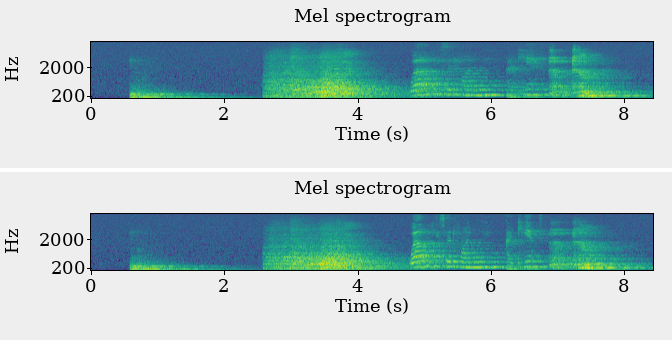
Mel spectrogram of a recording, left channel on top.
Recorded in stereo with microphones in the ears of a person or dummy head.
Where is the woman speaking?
65° right (ahead or behind), 0.8 m.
